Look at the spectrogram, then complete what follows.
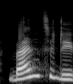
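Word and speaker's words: Wednesday: Pronounce है वो किसका, यहाँ पर डी का कहीं कोई प्रोनाउंसिएशन नहीं किया गया है, क्योंकि इन सारी स्पेलिंग्स में ही डी हमारी साइलेंट है। और अपवाद स्वरूप में इसमें हमने वेंसडे को यूज किया गया है। वेंसडे का जो प्रोनाउंसिएशन है वो किस तरह से आता है, वेंसडे, एंड हैंडसम को भी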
